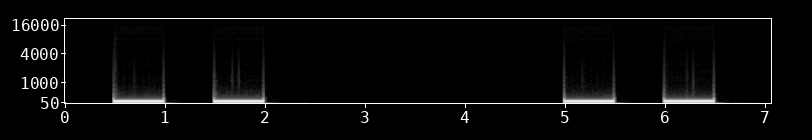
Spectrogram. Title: Hearing Test 3 - 125Hz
